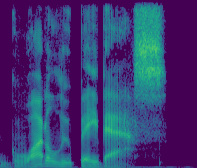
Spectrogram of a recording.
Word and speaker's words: Guadalupe bass: The headliner is the Guadalupe bass. And remember the pronunciation guide. Wadupoo. You got it. And bass rhymes with class.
